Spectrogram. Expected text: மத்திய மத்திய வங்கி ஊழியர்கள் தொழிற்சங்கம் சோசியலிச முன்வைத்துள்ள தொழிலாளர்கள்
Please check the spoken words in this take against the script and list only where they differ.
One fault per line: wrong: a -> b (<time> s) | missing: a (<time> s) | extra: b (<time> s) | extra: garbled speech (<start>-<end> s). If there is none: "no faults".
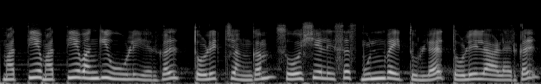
no faults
